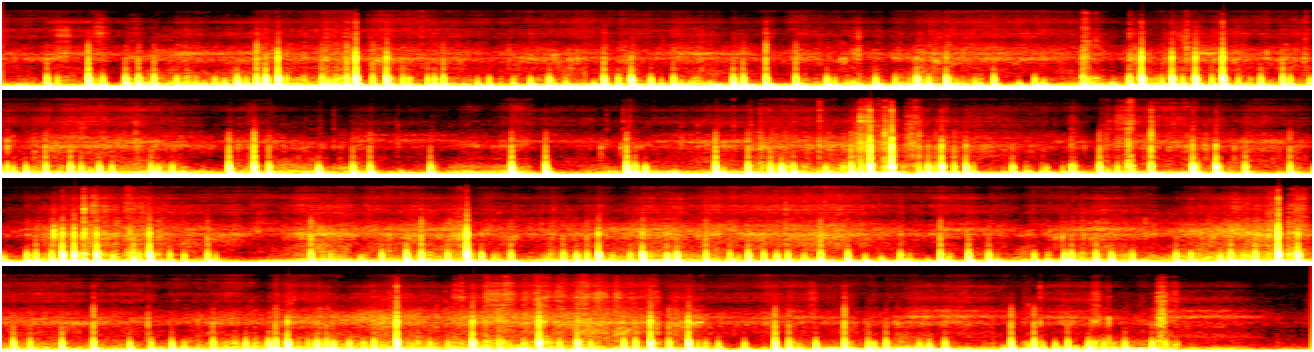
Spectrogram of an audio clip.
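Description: Skis scraping and chattering over thin, tracked snow while skiing downhill, with wind rumbling on the camera microphone. Irregular clicks and scrapes of the ski edges go on throughout, with a few louder strikes about halfway through.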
